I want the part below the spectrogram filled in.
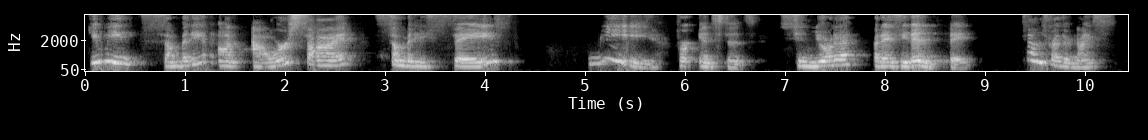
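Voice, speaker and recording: A woman's voice: mid-range voice, sing-song, takes it slowly. A woman playing a vain, ambitious companion of a dictator, blunt and coquettish, in an old-time radio comedy. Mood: coy, curious. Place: home room, recorded over video call.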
